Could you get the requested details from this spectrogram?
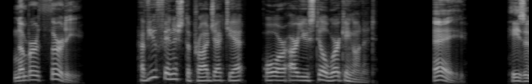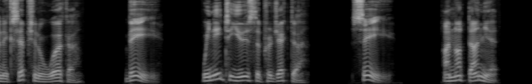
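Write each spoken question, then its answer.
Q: Have you finished the project yet, or are you still working on it?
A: C: I'm not done yet.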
